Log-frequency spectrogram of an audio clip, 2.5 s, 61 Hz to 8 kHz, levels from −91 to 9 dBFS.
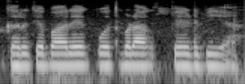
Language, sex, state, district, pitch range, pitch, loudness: Hindi, female, Uttar Pradesh, Saharanpur, 175-180 Hz, 175 Hz, -17 LUFS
